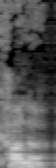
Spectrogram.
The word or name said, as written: colour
